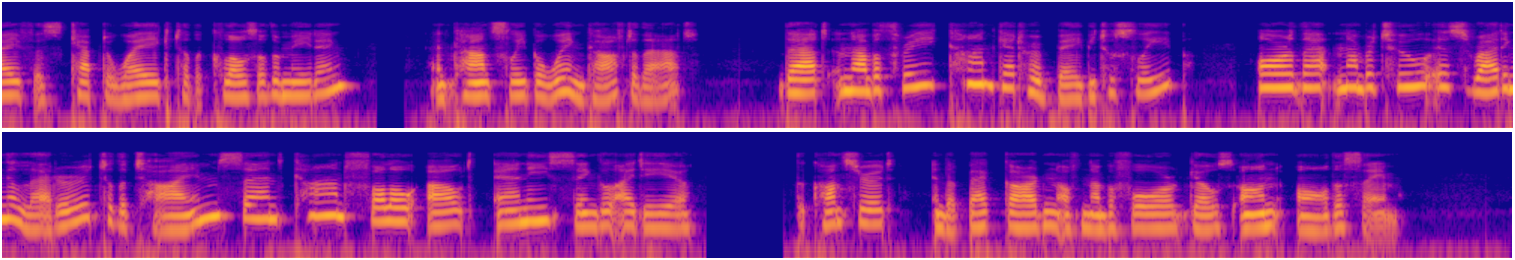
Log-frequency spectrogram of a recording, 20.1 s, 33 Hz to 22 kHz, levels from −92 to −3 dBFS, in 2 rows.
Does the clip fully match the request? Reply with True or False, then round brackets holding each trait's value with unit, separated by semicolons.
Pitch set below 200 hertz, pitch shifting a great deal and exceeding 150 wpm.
True (185 Hz; 7.4 semitones; 170 wpm)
